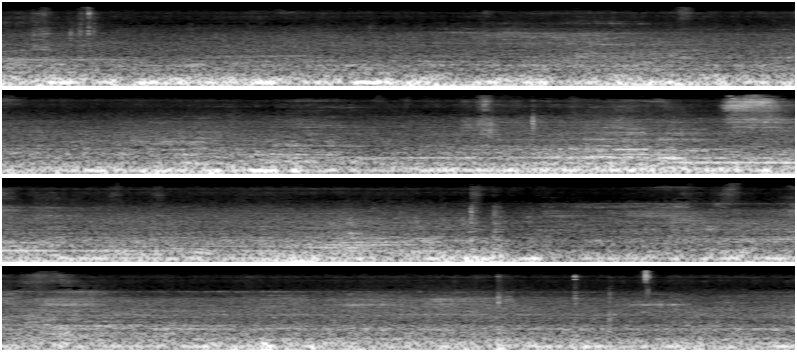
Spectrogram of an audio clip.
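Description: Low, steady road and engine rumble of a car driving along a highway, heard from inside the cabin, swelling and easing in loudness, with a brief hiss about halfway through.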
